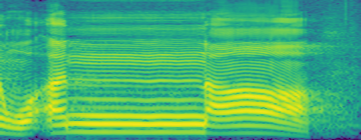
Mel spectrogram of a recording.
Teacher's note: واو پر زبر، ہونٹوں کی گولائی سے ادا ہوگا، حمزہ کو خوب واضح کریں گے، نون مشدد ایک الف کا غنہ بھی کرنا ہے، الف مدہ بھی ہے، وَأَنَّا غنہ بھی کریں گے ایک الف کا اور ایک الف کھینچیں گے بھی، ٹھیک ہے۔ · اب یہاں سے ہم پڑھتے ہیں تو واو کی تشدید نہیں پڑھیں گے، واو پر زبر، ہونٹوں کی گولائی سے ادا ہوگا، حمزہ کو خوب واضح کریں گے، نون مشدد ایک الف کا غنہ بھی کرنا ہے، الف مدہ بھی ہے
